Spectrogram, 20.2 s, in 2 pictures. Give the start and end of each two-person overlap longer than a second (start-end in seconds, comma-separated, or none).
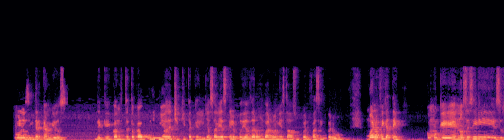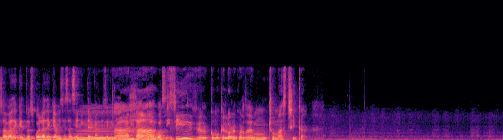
11.5-13.6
